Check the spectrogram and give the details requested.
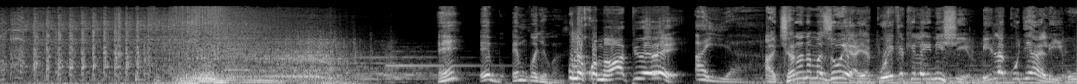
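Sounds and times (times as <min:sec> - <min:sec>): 
car starter cranking: 0:00.0 - 0:03.8
speech: 0:04.4 - 0:10.7.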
